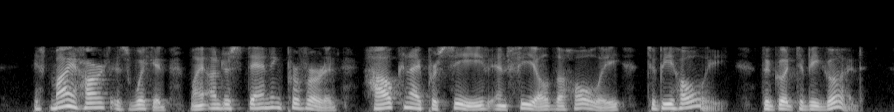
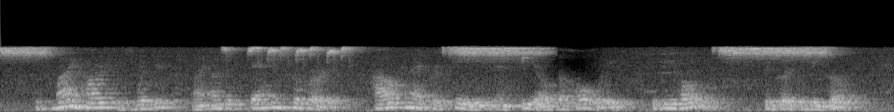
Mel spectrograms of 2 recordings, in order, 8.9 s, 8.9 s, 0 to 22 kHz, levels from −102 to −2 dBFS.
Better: first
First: none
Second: background sound (Bird); 6 dB below the speech // room echo; dies away in 0.9 s

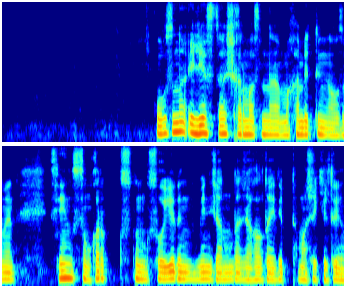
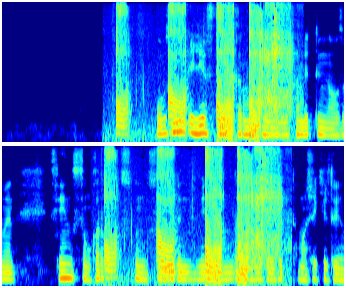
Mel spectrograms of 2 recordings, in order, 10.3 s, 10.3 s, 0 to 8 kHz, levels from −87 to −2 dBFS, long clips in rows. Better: first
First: none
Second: background sound (Fart); 3 dB above the speech

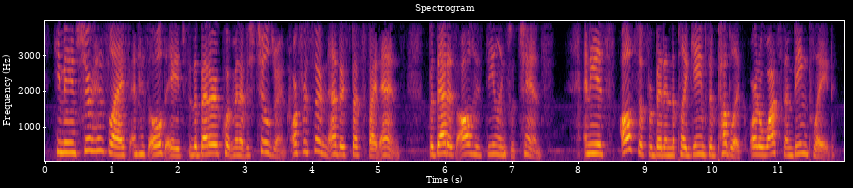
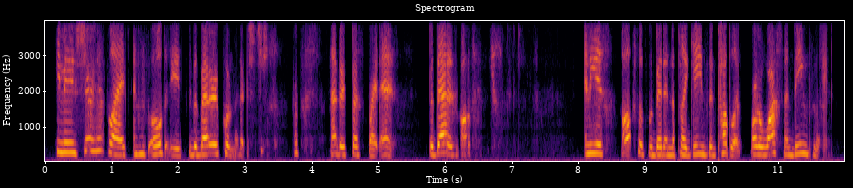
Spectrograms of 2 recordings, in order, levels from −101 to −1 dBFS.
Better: first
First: none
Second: noise reduction (neural diffusion model UNIVERSE++)

